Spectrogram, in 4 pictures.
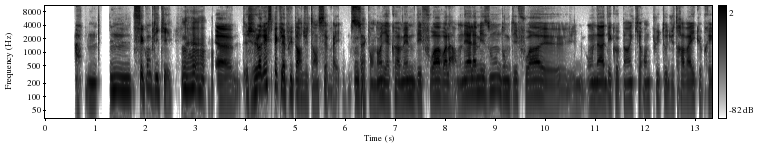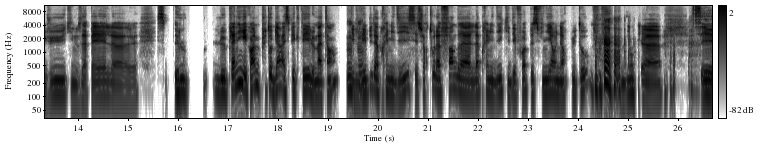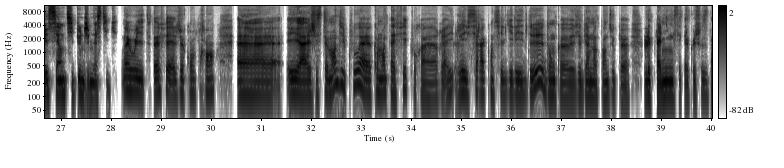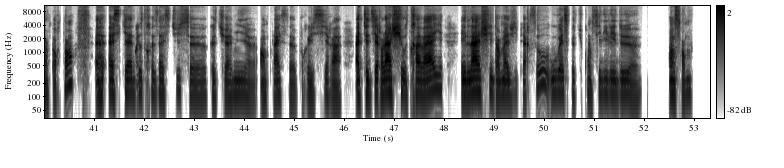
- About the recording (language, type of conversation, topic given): French, podcast, Comment trouves-tu l’équilibre entre le travail et la vie personnelle ?
- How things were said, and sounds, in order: chuckle; tapping; laugh; chuckle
